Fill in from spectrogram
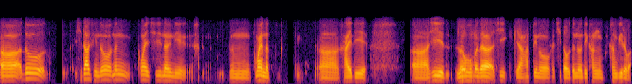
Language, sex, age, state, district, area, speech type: Manipuri, male, 30-45, Manipur, Churachandpur, rural, conversation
